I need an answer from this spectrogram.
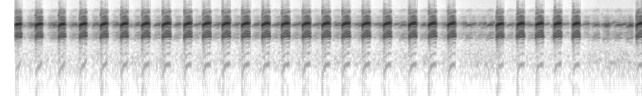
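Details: Japanese tree frog calling in a fast train of short, harsh, rasping croaks, about two or three per second, with a brief pause near the end and a quiet background.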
